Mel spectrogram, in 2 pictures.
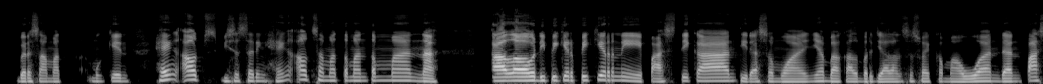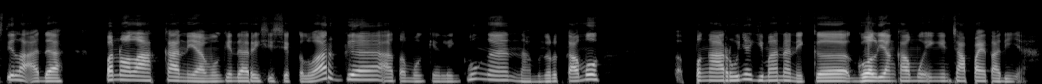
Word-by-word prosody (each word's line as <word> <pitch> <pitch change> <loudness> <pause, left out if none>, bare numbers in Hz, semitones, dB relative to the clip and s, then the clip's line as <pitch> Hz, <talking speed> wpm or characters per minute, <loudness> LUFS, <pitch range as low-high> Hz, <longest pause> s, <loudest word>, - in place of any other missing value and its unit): bersama 135 -1 -3 0.2
mungkin 145 0 -4 0.3
hangout 215 +1 +2
s - - -15
bisa 150 +1 -5
sering 160 0 -5
hangout 205 +7 -4
sama 180 -3 -3
teman-teman. 180 0 -2
Nah, 145 -4 +3 0.5
kalau 180 +2 +9
dipikir-pikir 190 +2 0
nih 160 -6 0
pastikan 165 +4 +1
tidak 135 -2 -3
semuanya 130 +2 -2
bakal 135 -1 -2
berjalan 130 -1 -2
sesuai 135 0 -6
kemauan 135 +3 -1
dan 140 0 +1
pastilah 180 -3 0
ada 150 -1 +2 0.4
penolakan 190 -4 +2
ya 145 -3 0
mungkin 155 +3 -4
dari 150 -1 0
sisi 145 0 -7
keluarga, 210 - 0
atau 150 -2 -8
mungkin 140 -1 -9
lingkungan. 200 - -5
Nah 135 - -6
menurut 140 +3 -5
kamu, 210 +8 +3 0.8
eee, - - -14
pengaruhnya 185 +3 +1
gimana 185 0 -1
nih 140 -6 -3
ke 160 0 +3 0.2
goal 165 +3 +6
yang 165 -1 +3
kamu 165 0 -2
ingin 165 0 -8
capai 160 -1 -1
tadinya? 135 -4 -6
160 Hz, 130 wpm, -22 LUFS, 140-185 Hz, 0.8 s, kalau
